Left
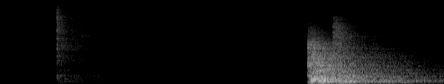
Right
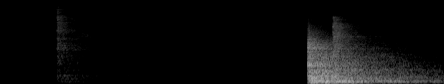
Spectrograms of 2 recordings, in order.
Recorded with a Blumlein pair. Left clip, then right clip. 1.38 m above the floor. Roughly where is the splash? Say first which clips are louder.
Left 2 dB; ahead left.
